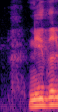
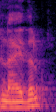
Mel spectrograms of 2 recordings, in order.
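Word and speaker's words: neither: नीदर भी बोलते हैं इसे, ईदर, नीदर या आइदर, नाइदर, दोनों तरीके से आप इन्हें प्रोनाउंस कर सकते हैं।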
